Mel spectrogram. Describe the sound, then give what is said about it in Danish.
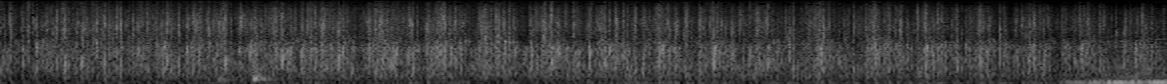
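An audience claps for a guest at a Danish talk event, a thick, steady wash of many hands that keeps an even, busy rhythm throughout with no clear break. “Til sidst, giv Frederik en stor hånd.”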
